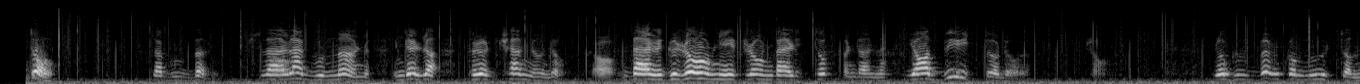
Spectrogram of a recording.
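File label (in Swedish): Ovansjö Gästrikland, Svenska sagor, dialekter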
